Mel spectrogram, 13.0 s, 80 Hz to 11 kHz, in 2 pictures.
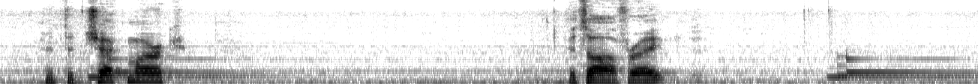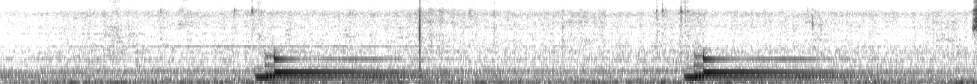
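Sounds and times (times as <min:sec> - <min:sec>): electronic warning chime: 0:00.6 - 0:02.1, 0:08.2 - 0:09.6, 0:11.1 - 0:12.6.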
